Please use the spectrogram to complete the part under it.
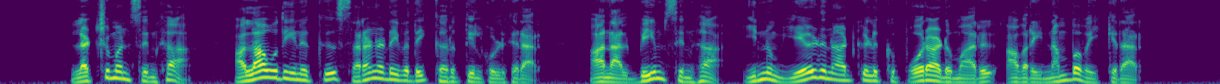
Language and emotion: Tamil, neutral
